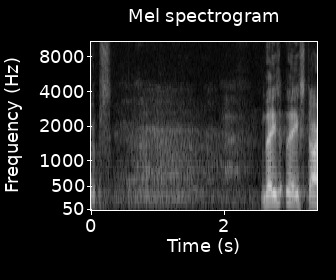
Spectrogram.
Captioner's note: audience laughs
